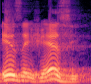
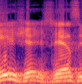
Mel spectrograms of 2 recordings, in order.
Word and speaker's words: exegese: Por incrível que pareça, a gente se pronuncia muitas das vezes aí exegese, mas ela não é, porque ela vem do expor, então ali esse X ele não vai ter o som de dizer, não, é exegese bíblica, e a gente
